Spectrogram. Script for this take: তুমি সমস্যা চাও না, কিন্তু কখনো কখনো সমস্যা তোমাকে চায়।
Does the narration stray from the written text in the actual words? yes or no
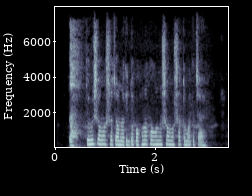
no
